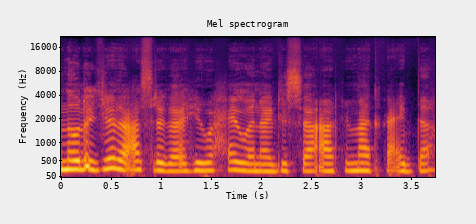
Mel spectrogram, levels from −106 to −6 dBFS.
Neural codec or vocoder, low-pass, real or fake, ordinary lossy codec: codec, 44.1 kHz, 3.4 kbps, Pupu-Codec; none; fake; none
